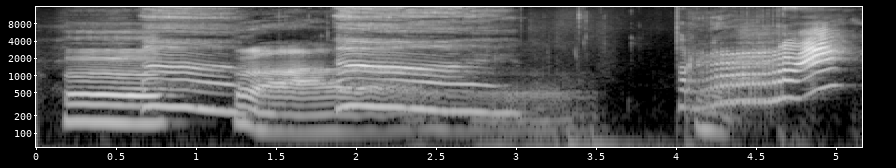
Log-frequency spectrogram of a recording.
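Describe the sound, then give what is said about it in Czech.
A loud, drawn-out voiced yawn imitating a bear, done as a vocal exercise, with low groaning tones sliding up and down, a brief pause, then a second yawn rising to a high pitch before cutting off. “Pak zíváme na hlas ven.”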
